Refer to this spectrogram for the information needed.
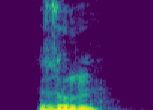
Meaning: zoom
- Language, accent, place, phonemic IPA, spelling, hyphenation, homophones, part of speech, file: French, France, Lyon, /zum/, zoom, zoom, zooms, noun, LL-Q150 (fra)-zoom.wav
